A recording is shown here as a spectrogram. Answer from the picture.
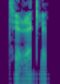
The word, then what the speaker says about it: tillräckligt: The final T is pronounced very quickly. – Tillräckligt.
